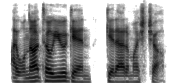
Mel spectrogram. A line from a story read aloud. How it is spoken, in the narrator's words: Buntingo is going to speak calmly and say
